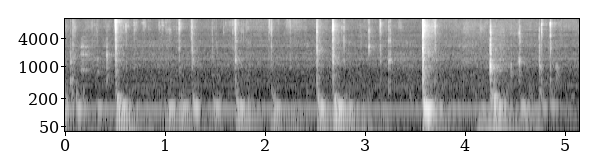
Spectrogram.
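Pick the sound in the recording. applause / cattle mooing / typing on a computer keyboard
typing on a computer keyboard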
